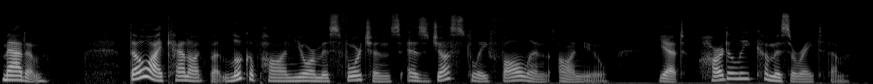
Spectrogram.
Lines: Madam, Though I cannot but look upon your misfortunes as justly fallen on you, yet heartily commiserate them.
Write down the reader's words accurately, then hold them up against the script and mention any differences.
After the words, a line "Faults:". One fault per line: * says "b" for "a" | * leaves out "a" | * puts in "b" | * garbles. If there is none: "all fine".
Madam, Though I cannot but look upon your misfortunes as justly fallen on you, yet heartily commiserate them.
Faults:
all fine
